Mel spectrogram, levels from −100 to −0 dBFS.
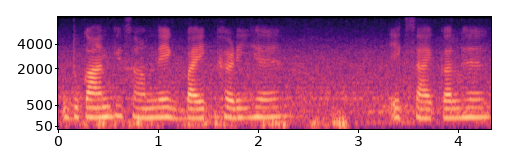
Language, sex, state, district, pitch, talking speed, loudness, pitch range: Hindi, female, Chhattisgarh, Raipur, 220 Hz, 150 wpm, -18 LUFS, 210-225 Hz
